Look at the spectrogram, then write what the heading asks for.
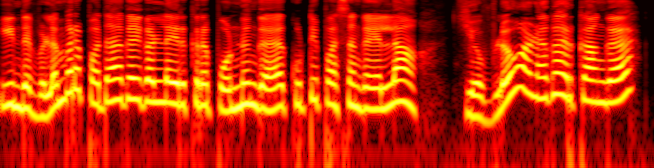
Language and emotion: Tamil, surprised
